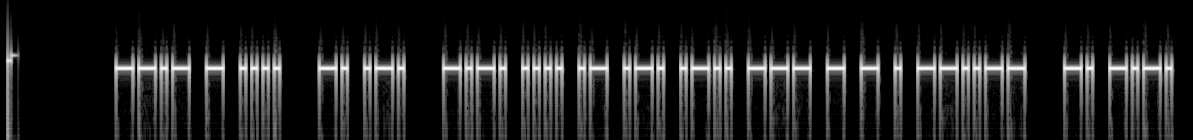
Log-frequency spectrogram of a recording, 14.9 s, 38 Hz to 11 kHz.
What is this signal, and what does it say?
Morse code, heard as a keyed tone, about 17 wpm, 700 Hz. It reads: QTH NR CHARLOTTE, NC
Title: Practice QSO - Exchange 1 - Beginning - 17wpm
